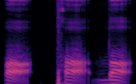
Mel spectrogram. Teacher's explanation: দুটো ঠোট একে অপরকে ছুয়ে নিয়ে বাতাসটা সেখানে বাধা পায় বলে আমাদের এই অষ্ঠ ব্যঞ্জনগুলো নির্গত হয় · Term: ওষ্ঠ ব্যঞ্জন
